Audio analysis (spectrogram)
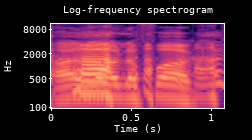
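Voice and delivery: loud, slow, hammed-up bragging voice; mock macho brag. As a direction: bellow it like a dumb macho bro. Mocking Danny's podcast persona.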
